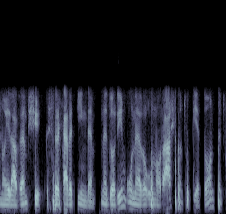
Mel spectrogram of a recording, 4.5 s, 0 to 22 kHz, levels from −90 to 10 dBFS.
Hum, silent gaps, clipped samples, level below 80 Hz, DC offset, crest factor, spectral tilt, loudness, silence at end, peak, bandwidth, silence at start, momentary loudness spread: none; 1.94-1.98 s, 4.30-4.35 s; under 0.1%; -62 dBFS; under 0.1%; 18 dB; -10.5 dB/octave; -23 LUFS; 0.1 s; -6 dBFS; 4.3 kHz; 0 s; 8 LU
